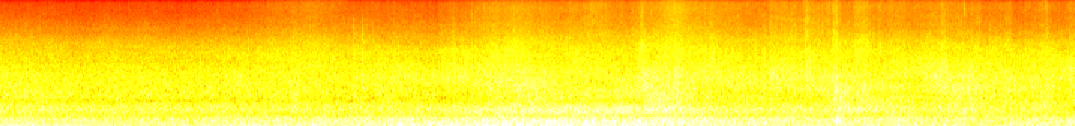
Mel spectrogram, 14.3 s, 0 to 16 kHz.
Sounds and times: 0.0s much weaker surf 14.3s

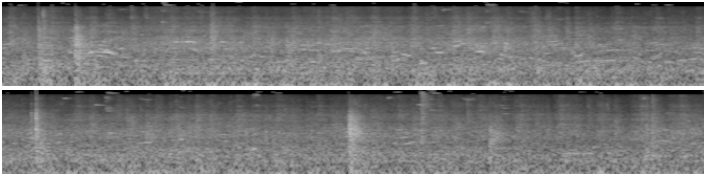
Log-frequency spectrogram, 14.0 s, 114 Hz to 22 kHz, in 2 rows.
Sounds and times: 0.0s Luggage arriving on the baggage reclaim conveyor belt 14.0s

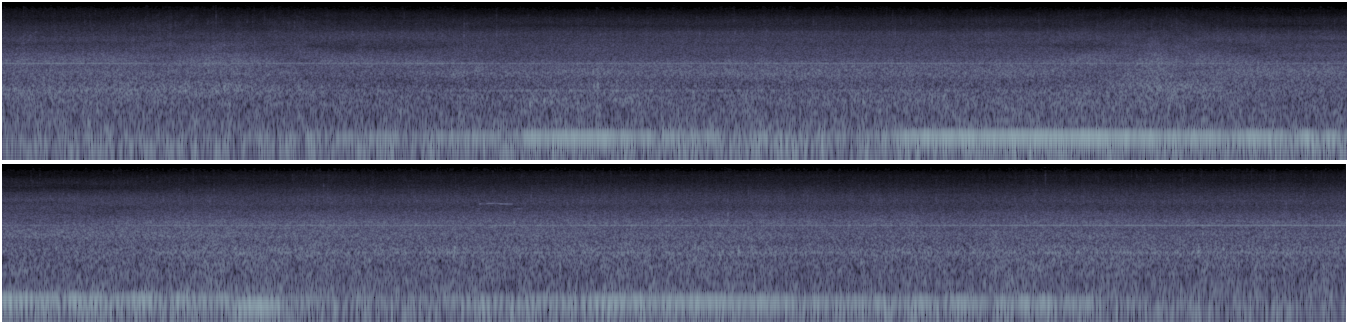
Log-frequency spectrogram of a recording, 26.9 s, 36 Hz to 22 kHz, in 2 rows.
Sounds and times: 0.0s distant traffic 25.7s
18.1s river gulls 19.0s

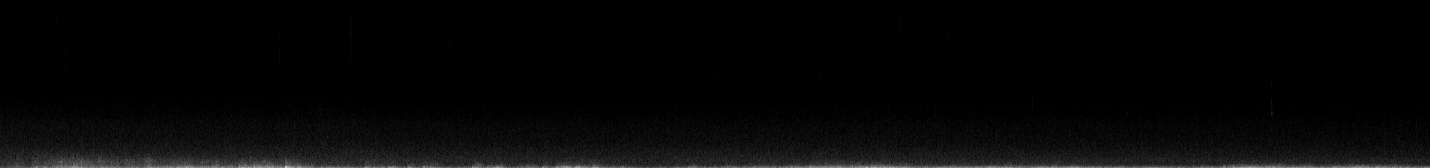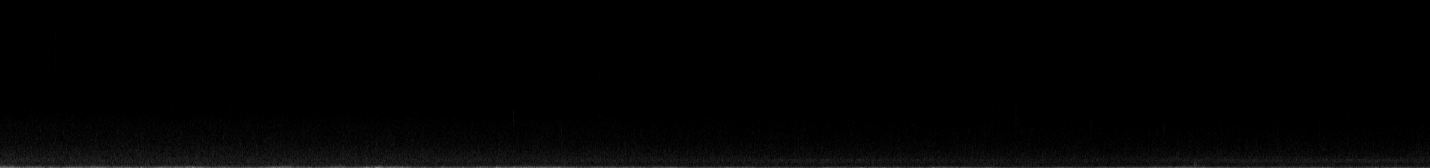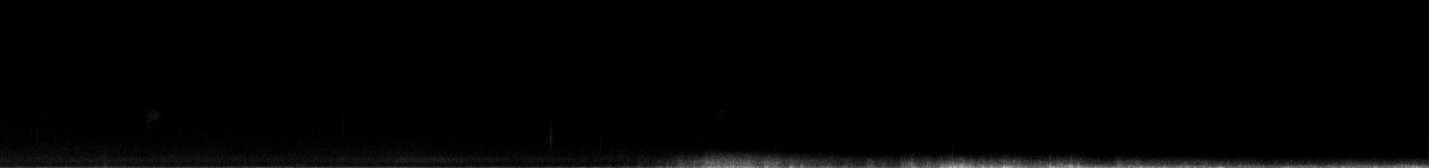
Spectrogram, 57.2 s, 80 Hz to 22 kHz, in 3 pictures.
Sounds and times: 0.0s thunderstorm 32.3s
46.0s thunderstorm 57.1s

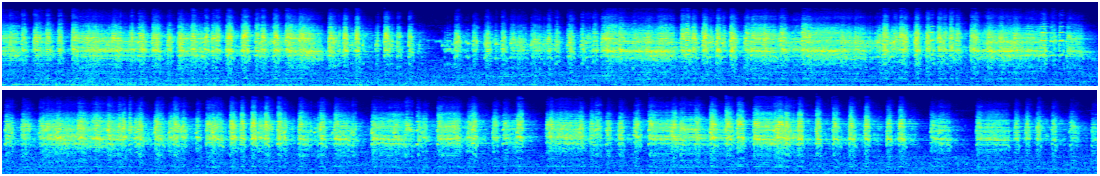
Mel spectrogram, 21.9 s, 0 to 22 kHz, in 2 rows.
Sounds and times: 0.0s Guinea Fowl roosting for the night 21.9s

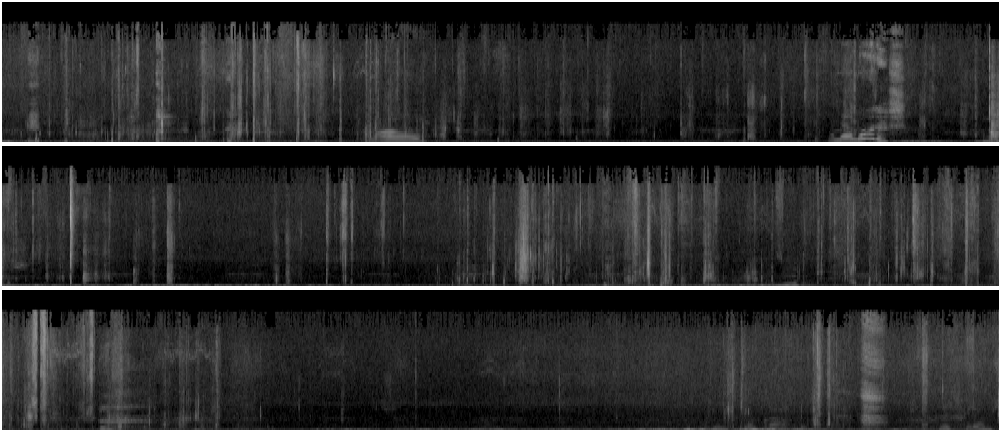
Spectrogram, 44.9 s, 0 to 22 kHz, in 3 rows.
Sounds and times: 43.9s children and adults talking 44.8s

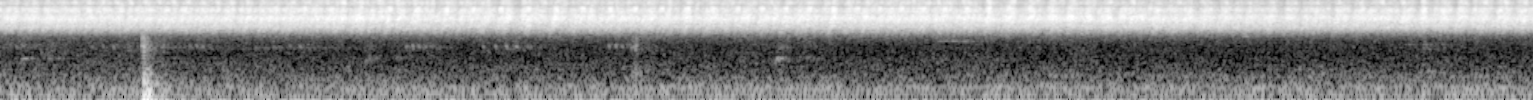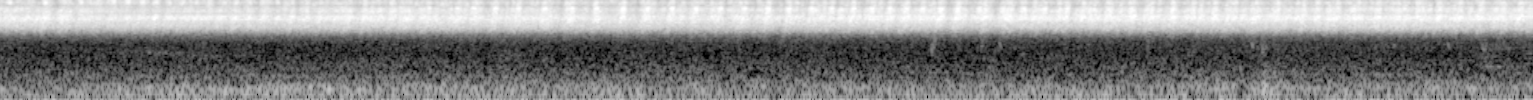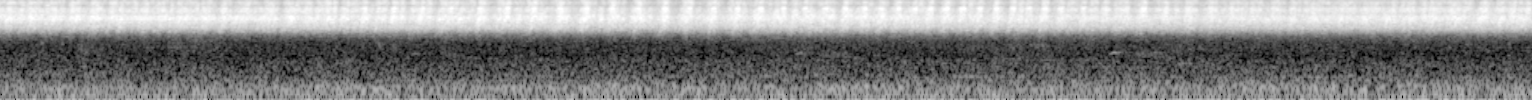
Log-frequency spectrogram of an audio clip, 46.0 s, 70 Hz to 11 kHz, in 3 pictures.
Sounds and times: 0.0s Cicadas 45.9s

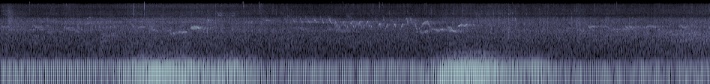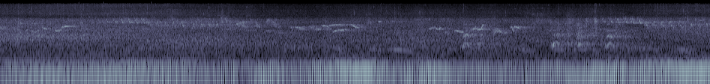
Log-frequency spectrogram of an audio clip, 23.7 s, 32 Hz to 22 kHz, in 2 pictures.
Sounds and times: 0.0s sparrow 8.5s
0.0s bicycles 23.6s
0.0s pedestrians 23.6s
0.0s slow cars 23.6s
9.2s sparrow 23.6s
9.4s blackbird 23.6s
19.5s barking dogs 20.1s
21.0s barking dogs 22.5s

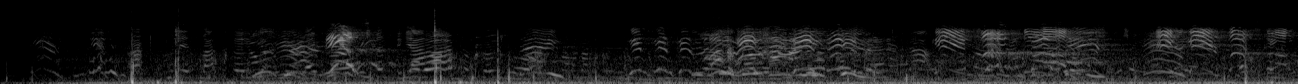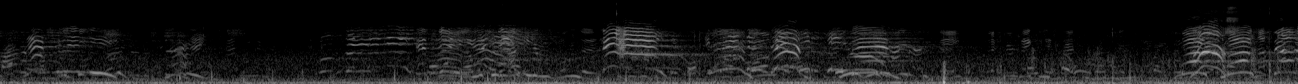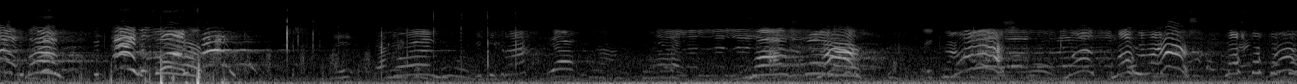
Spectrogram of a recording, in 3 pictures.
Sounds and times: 0.0s schoolchildren playing soccer 38.9s

